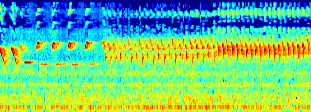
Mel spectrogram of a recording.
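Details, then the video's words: Pet canaries, a white bird and a crested bird, singing: a few spaced sweeping notes, then a continuous high rolling trill that grows louder and faster toward the end, with a low steady hum underneath. "White canary and crusted canary are signing very nice"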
